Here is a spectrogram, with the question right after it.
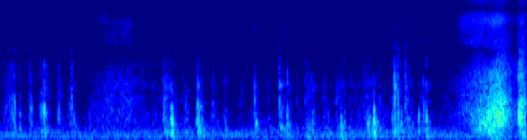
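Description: Fingertips scratch and rub the pile of a soft beige fabric carpet laid flat as a floor covering, making a quiet patter of short, dry scratches and brushy scrapes. At the end, the knuckles and fingers of a hand press and rub the pile, building into a louder, brighter rustle.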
